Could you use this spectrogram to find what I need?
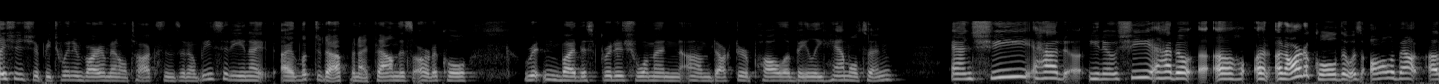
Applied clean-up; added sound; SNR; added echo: neural mask model Resemble Enhance denoiser.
